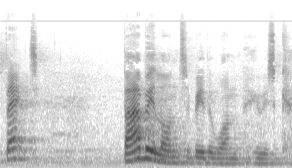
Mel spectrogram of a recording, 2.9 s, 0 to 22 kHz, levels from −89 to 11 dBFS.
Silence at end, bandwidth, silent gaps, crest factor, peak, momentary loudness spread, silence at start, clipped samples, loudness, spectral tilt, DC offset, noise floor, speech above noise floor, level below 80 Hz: 0 s; 14 kHz; none; 22 dB; -8 dBFS; 17 LU; 0 s; under 0.1%; -28 LUFS; -5 dB/octave; under 0.1%; -55 dBFS; 27 dB; -68 dBFS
